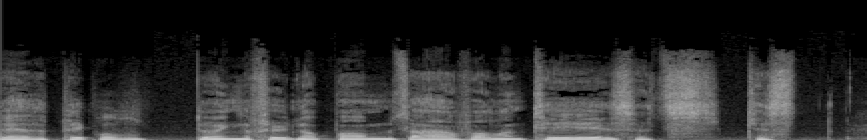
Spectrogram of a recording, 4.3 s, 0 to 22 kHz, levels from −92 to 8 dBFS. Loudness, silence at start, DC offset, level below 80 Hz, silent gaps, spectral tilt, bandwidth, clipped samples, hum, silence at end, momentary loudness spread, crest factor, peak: -22 LUFS; 0 s; under 0.1%; -50 dBFS; none; -6 dB/octave; 13.5 kHz; under 0.1%; none; 0.4 s; 7 LU; 14 dB; -8 dBFS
